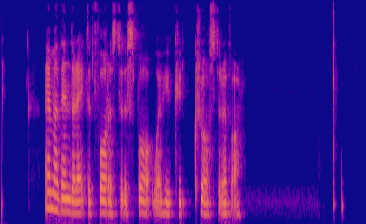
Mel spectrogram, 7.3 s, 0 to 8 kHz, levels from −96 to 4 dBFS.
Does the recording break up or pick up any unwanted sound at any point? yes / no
no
